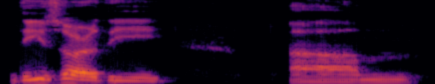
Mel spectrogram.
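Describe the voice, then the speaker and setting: A man with a deep, low-volume voice talks through a live stream as its host. His delivery is informal and rambling, like casual commentary on the markets given off the cuff. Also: drawn-out words.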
